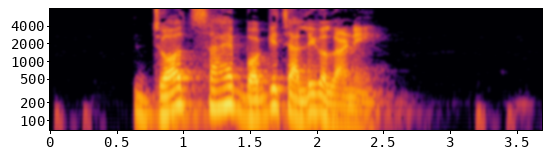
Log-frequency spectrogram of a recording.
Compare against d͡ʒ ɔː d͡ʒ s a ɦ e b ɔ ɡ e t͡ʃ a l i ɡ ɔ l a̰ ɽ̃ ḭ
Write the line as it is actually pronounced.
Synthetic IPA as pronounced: d͡ʒ ɔ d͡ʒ s a ɦ e b ɔ ɡ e t͡ʃ a l i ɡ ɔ l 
